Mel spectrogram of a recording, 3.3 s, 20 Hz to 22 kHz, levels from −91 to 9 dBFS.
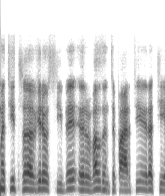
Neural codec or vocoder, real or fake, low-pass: codec, 24 kHz, 0.9 kbps, DualCodec; fake; 10.8 kHz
